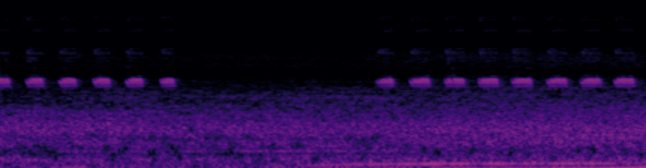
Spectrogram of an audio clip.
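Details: Cricket calling for love during the night: rapid high chirps at roughly four per second stop for over a second, then resume, with a faint low hum running beneath.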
